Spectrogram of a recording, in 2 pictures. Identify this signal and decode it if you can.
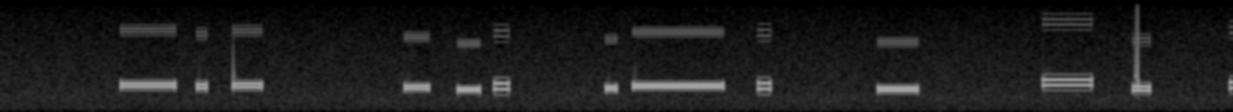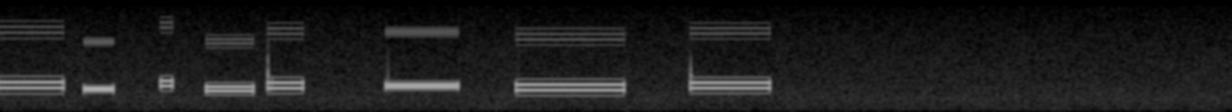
Pairs of high tones at irregular times. There is no code.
